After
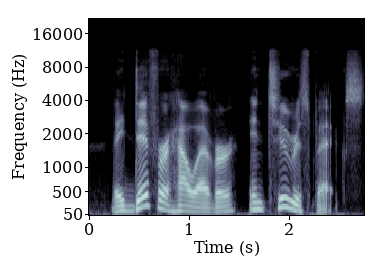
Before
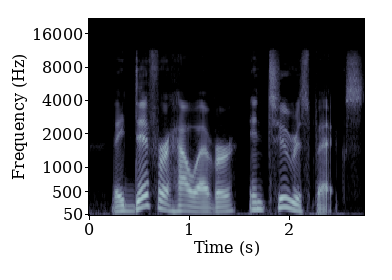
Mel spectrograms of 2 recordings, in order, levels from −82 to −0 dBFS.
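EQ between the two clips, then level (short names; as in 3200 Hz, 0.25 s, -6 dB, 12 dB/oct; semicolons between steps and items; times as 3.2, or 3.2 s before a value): bell 9400 Hz -10.5 dB 0.41 oct; +9.0 dB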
